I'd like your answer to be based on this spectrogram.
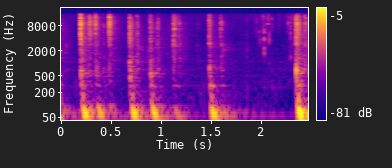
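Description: Keys clack on a computer keyboard while LaTeX code is typed: about half a dozen close, crisp keystrokes in an irregular rhythm with short pauses between them, and no voices.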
